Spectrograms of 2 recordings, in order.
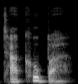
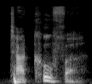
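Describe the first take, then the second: First: The middle consonant is a P sound. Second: The middle consonant is an F sound. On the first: The speaker calls it right. "but it's actually a P sound" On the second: The speaker calls it wrong. "Some people pronounce it takufa with the F, like in Frank"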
